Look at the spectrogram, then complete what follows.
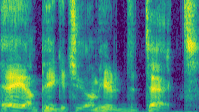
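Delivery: gruff, rough New York accent. Talking about a Pikachu game, a speaker acts out Pikachu in a gruff New York voice. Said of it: "acting all like a New York City gruff voice".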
